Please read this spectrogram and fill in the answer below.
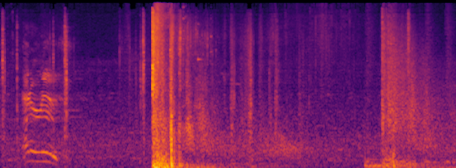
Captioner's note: gunshots blasting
